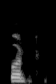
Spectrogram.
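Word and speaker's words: could: कैसे पढ़ेंगे आ नॉट इसके अंदर याद रखना है के एल से पहले यू अगर आ जाए तो फिर एल को नहीं पढ़ा जाएगा कुट पढ़ा जाएगा क्या पढ़ जाएगा कुड कुट जी कुड नहीं पढ़ा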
